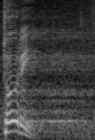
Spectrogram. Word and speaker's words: Tory: Tory. How you pronounce it?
